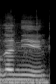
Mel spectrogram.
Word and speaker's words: Danielle: Pero se escribe D-A-N-I-E, doble L-E. Aunque se pronuncie como Daniel, es chava, mamá.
